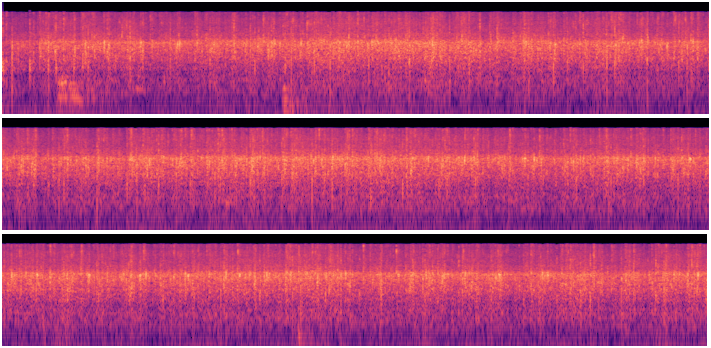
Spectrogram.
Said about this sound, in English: Let's not applaud too much. This is my longest speech. We're not going to get out of here if we don't keep moving.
